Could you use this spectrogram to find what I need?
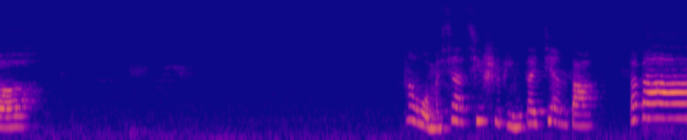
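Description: A young woman speaks brightly and close to a microphone.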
